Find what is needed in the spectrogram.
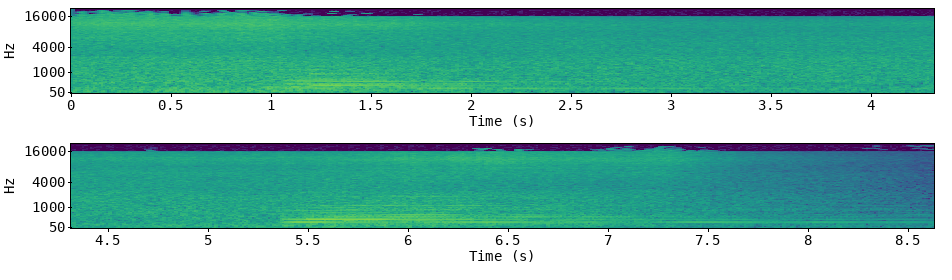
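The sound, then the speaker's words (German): Ocean waves wash at the foot of cliffs as steady, rushing surf. Two louder swells build around the start and the middle, and the sound thins and fades toward the end. “Ich setzte mich an den Rand der Klippen, lauschte eine Weile den Wellen und blickte auf die untergehende Sonne.”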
